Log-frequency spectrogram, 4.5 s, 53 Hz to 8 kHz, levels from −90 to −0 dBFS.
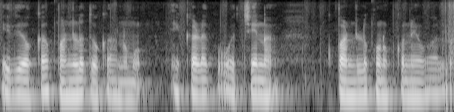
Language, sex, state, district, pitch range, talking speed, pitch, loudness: Telugu, male, Andhra Pradesh, Chittoor, 110-125 Hz, 145 wpm, 115 Hz, -22 LUFS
